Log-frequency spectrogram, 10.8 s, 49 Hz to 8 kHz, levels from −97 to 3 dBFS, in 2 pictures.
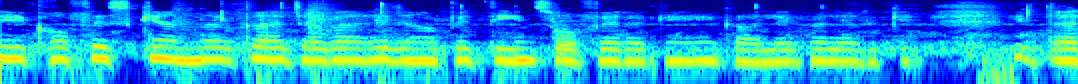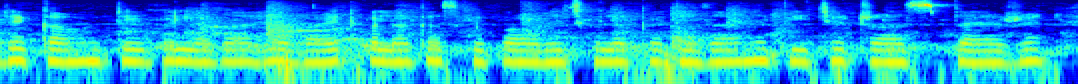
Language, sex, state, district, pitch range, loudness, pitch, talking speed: Hindi, female, Chhattisgarh, Sarguja, 190-210 Hz, -39 LUFS, 200 Hz, 185 wpm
